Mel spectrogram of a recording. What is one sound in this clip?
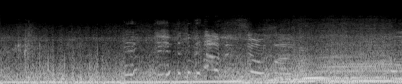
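A man laughs and talks with animation close by.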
